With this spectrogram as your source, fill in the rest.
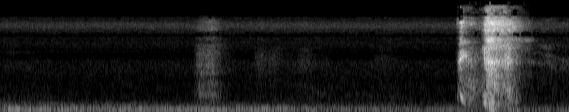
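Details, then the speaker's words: Room noise, a brief inhaled catch, then a forceful double sneeze in a person on a third round of cold-like symptoms who is unsure whether it is allergies; sneezing during a cold. "I don't know what's going on. I do know that I am gonna fucking sneeze again."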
